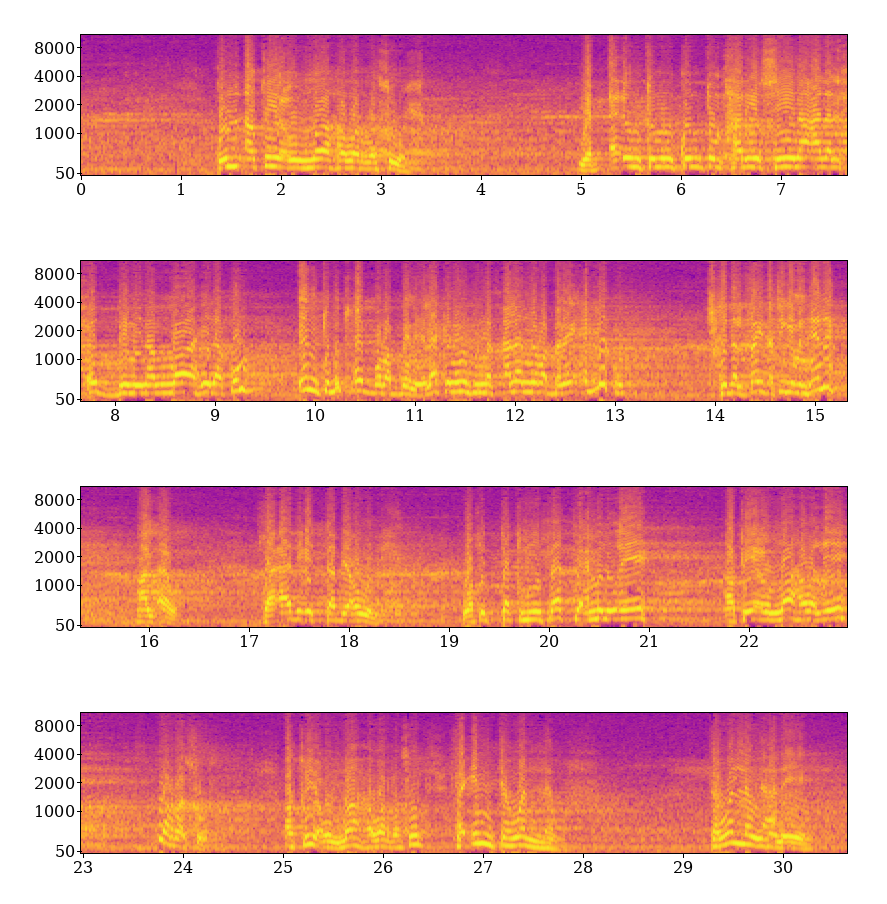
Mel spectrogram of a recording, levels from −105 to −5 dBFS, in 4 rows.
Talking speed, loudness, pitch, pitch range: 95 wpm, -11 LUFS, 195 Hz, 170-210 Hz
